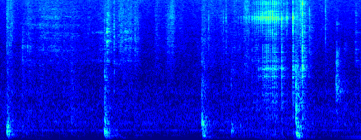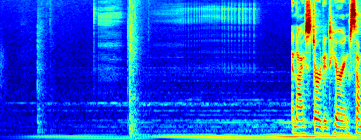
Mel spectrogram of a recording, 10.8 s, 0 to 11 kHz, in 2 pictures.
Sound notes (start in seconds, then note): 2.9 slow footsteps; 5.9 boards creaking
